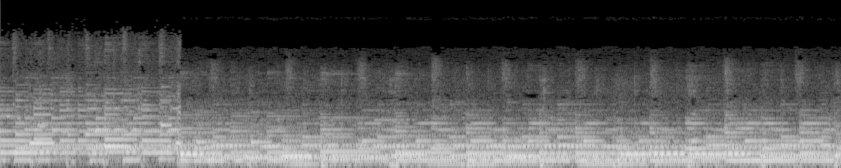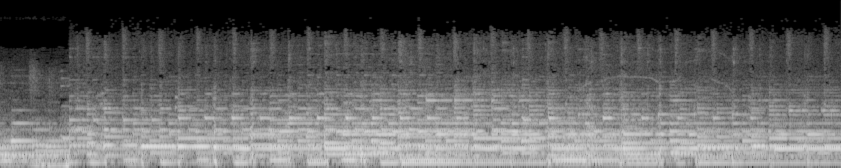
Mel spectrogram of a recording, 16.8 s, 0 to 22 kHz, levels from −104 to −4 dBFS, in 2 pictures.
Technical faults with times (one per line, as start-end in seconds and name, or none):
1.81-9.11 stereo read as mono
